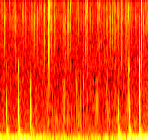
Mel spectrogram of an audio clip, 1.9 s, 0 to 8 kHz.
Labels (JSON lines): {"label": "biophony, knock", "recorder": "SoundTrap 300"}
